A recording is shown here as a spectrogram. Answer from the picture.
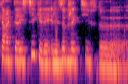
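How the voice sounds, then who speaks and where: This woman has a dark, mellow, somewhat breathy tone at a medium pitch. She keeps a moderate pace. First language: French. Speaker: presenter. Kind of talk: presentation.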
